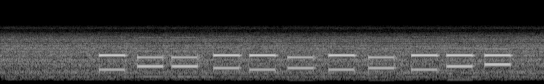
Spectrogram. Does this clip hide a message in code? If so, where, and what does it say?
Yes: DTMF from 1.0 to 5.1 s, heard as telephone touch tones, dialled by hand, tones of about 260 ms, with radio hiss. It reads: 3886353539#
